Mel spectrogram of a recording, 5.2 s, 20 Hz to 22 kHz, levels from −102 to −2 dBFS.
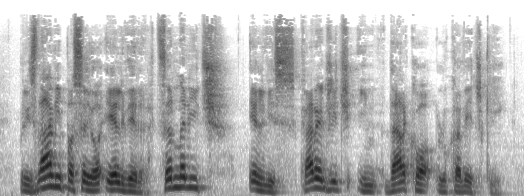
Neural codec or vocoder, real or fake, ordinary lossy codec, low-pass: codec, 44.1 kHz, 7.8 kbps, Pupu-Codec; fake; MP3, 64 kbps; 19.8 kHz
